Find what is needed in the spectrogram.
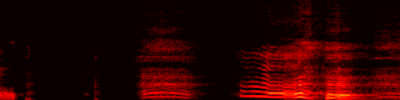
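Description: A person's voice: a short vocal exclamation about a second in, then a longer run of voiced speech sounds with no clear words.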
